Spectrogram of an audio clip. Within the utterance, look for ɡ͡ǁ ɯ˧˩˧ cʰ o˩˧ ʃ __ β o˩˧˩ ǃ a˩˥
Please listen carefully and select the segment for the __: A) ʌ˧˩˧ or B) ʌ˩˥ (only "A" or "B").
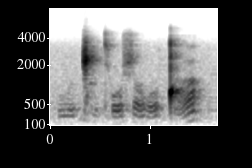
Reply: A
